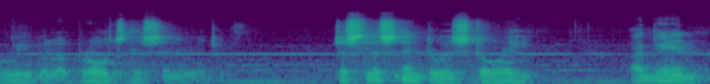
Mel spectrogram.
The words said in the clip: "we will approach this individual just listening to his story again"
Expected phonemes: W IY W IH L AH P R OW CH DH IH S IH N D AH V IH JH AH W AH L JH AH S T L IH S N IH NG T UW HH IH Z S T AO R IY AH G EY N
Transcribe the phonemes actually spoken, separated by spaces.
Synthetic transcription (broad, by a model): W IY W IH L AH P R OW CH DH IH S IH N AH IH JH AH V JH AH S T L IH S N IH NG T UW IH S T AO R IY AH G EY N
